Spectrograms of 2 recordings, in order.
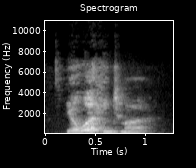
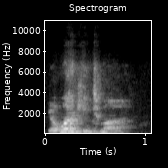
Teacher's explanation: or how they often just say something as a positive statement they indicate is a question by raising the intonation at the end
